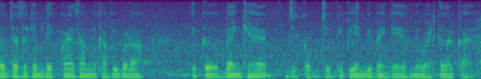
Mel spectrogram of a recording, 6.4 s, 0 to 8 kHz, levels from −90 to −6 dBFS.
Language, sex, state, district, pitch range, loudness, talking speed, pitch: Hindi, male, Uttar Pradesh, Muzaffarnagar, 95-100 Hz, -29 LUFS, 205 wpm, 95 Hz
